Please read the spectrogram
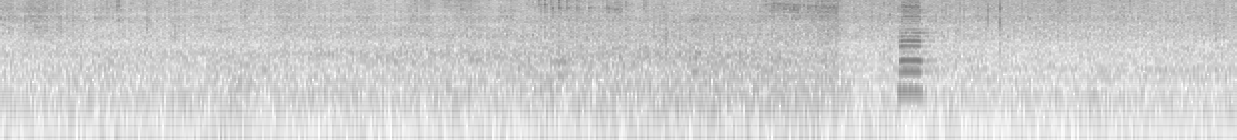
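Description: Outdoor street ambience with a steady low background hum, broken by one short vehicle horn beep about four and a half seconds in.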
